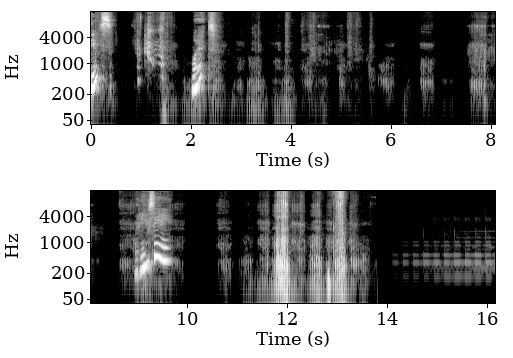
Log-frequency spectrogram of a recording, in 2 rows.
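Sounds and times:
speech: 0.0s - 0.3s, 2.0s - 2.6s, 9.3s - 9.8s
cat rising cry: 1.0s - 1.7s
cat purring softly: 1.5s - 13.8s.

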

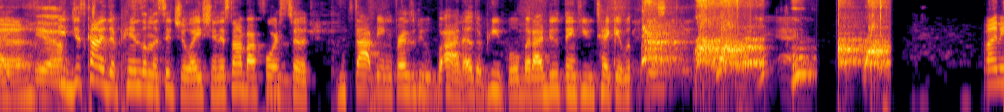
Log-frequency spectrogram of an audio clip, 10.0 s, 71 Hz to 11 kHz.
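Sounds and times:
speech: 0.0s - 7.1s, 9.8s - 10.0s
dog barking: 6.4s - 9.0s.

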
